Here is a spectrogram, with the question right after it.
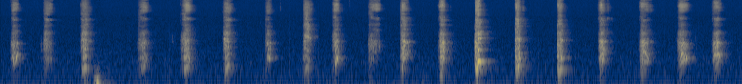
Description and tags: Forced human exhales. They were intended to be used in a game when human characters are hit by bullets in the chest forcing air out of the lungs by sheer force or by muscle contractions.
breath, exhale, forced, Human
